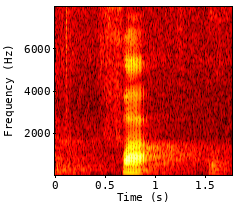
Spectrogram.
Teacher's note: Kalau fa itu selalu ada mahmus. Mahmus itu desisan, jadi napasnya itu keluar. Makanya fa kan ada napas yang keluar.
